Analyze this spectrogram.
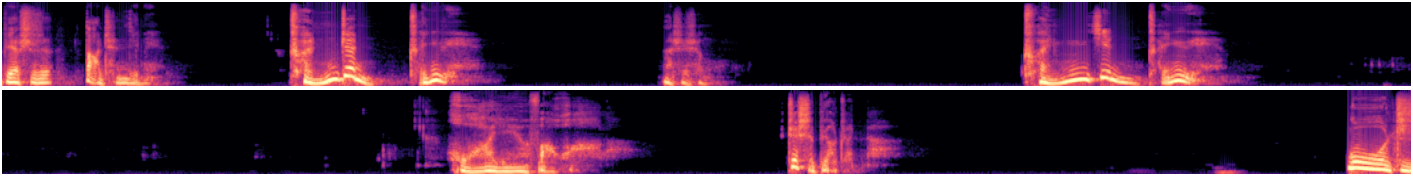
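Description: An elderly man speaks calmly and close to a microphone, with long pauses between phrases.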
